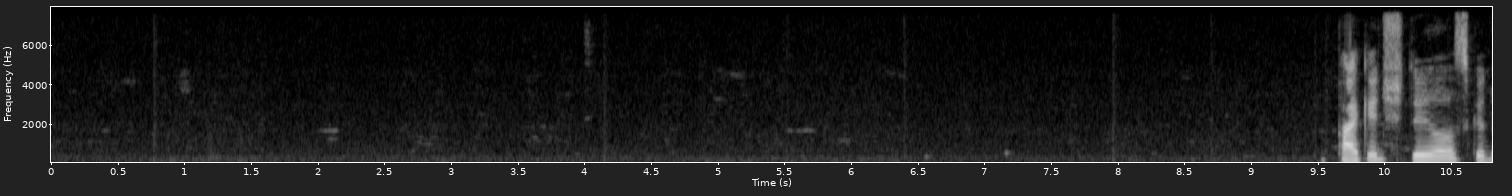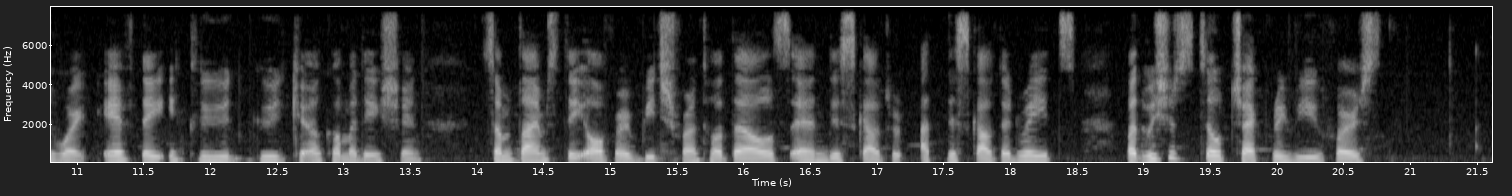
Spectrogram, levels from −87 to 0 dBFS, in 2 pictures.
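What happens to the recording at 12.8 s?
Nothing goes wrong at 12.8 s: the audio runs on intact through that moment, with only the usual call microphone processing shaping it.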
